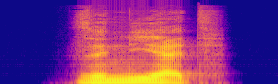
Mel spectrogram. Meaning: 1. past participle of sinnieren 2. inflection of sinnieren: second-person plural present 3. inflection of sinnieren: third-person singular present 4. inflection of sinnieren: plural imperative
- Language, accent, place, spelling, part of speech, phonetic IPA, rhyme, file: German, Germany, Berlin, sinniert, verb, [zɪˈniːɐ̯t], -iːɐ̯t, De-sinniert.ogg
